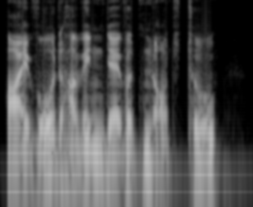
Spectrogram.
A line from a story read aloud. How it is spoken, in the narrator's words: the golem rumbled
